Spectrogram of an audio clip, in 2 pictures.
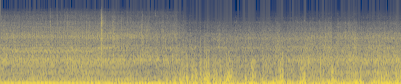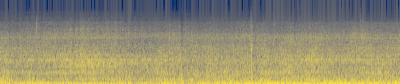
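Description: Motorcycle engine running as the bike rides along a rough mountain road, heard from on board the bike, with road noise; it grows louder in the last couple of seconds.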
